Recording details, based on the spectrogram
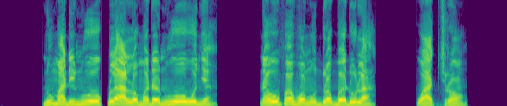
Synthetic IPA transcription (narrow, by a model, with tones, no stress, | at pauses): nũ˦mã˨ɖi˦nũ˦wo˦k͡plɛ˦a˨lɔ˨mɛ̃˨ɖɛ˨nũ˦wo˦wo˦ɲɛ̃˦ | nɛ̃˦wo˦ɸɛ˦βɔ˨nũ˦d̪ɾɔ˦ɡ͡bɛ˨ɖo˦la˦ | wo˦a˨t͡ʃɾɔ̃˦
